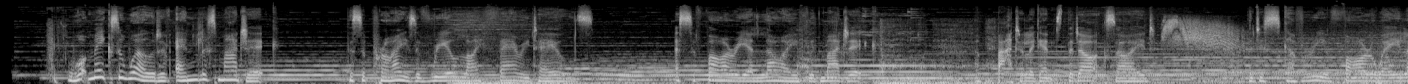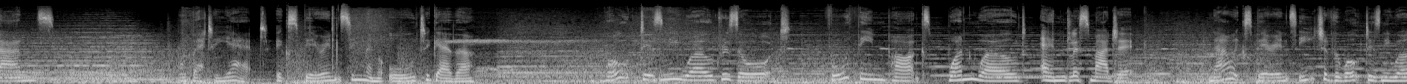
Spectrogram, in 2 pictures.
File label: Commercial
